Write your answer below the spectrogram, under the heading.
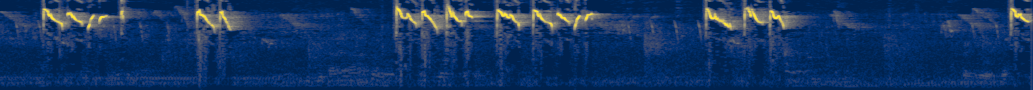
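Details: Oriental white-eye on a 'wit wit' lure recording: repeated clusters of piercing, rapidly falling whistles, groups of two to six notes with short gaps, in a quiet setting.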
